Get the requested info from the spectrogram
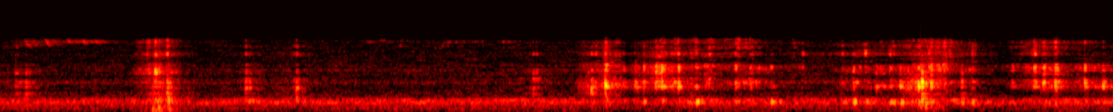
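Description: Eurasian blue tit moving about inside a wooden nest box: its claws and beak scratch and tap on the wood, with a few sharp knocks and busier scraping from about halfway, over a faint steady hum.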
